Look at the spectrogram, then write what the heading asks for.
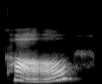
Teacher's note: the back of my tongue is staying down more in this schwa this ah position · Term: dark L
